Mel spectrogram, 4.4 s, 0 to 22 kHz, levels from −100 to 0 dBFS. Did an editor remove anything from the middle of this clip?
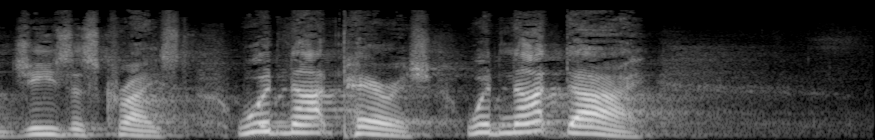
no; 0 cuts

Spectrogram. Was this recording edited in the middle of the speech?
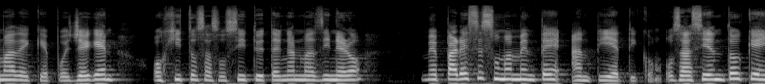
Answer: no; 0 cuts

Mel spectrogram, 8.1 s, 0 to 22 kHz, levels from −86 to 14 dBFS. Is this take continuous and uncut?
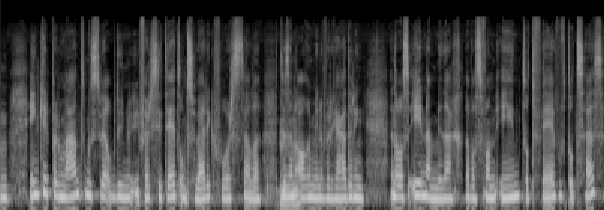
yes; 0 cuts

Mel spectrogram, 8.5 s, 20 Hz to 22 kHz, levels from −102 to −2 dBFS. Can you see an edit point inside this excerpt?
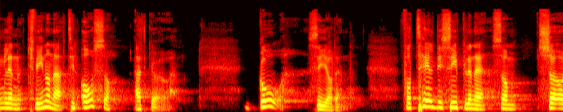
no; 0 cuts

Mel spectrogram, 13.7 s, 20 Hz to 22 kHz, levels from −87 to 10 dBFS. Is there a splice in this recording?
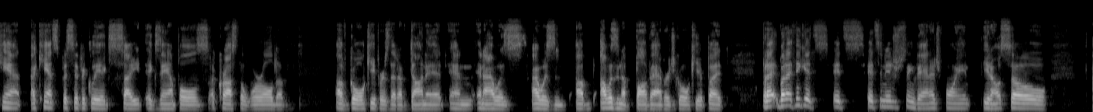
yes; 2 cuts; at 8.8 s, 12.2 s

